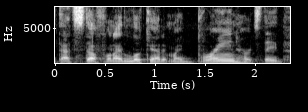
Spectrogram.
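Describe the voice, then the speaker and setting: An enthusiastic woman leads a live online training, chatty and full of questions for her listeners. Her voice sits low and mellow, and it carries a long reverb tail like a big hall. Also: normal speed, slight background noise. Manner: enthusiastic and conversational, asks the audience questions. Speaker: business coach.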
